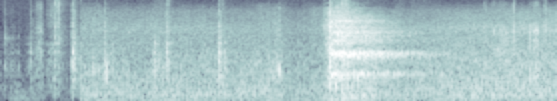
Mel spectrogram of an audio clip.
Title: Sneezing Baby Parrot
